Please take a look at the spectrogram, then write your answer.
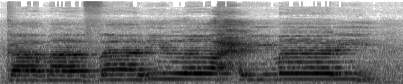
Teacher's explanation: Huruf mimnya dibaca tipis, fathah 1 harokat. Huruf fa-nya dibaca tipis, tarqiq, lidahnya agak keluar sedikit, fathah 1 harokat. Huruf lam-nya dibaca tipis, kasrah.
